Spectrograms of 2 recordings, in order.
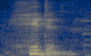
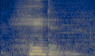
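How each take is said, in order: The two takes are said the same way.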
